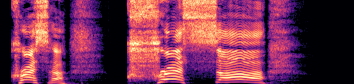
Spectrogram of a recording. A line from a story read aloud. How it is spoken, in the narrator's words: Face rigid in shock, Ambrose yelling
